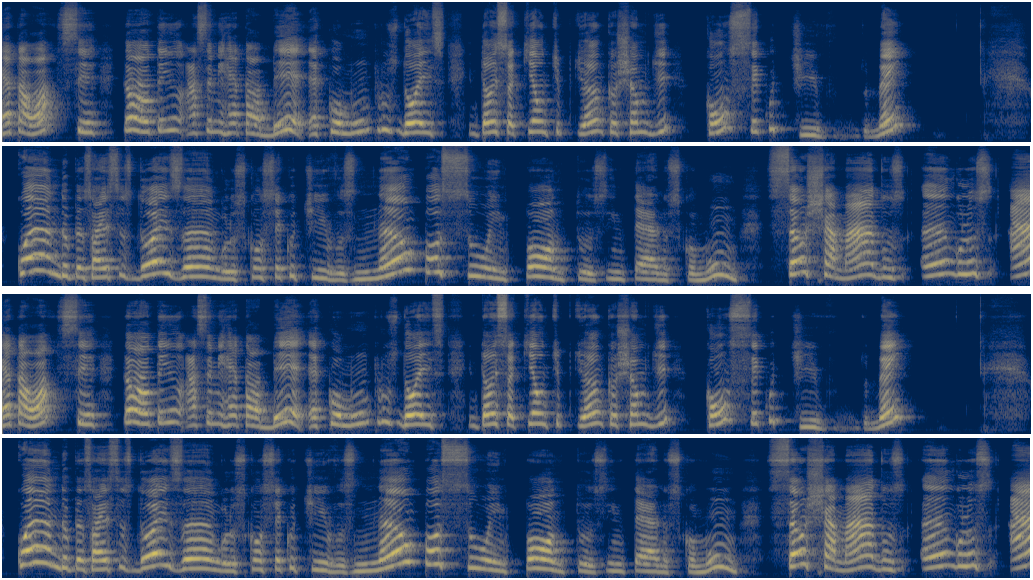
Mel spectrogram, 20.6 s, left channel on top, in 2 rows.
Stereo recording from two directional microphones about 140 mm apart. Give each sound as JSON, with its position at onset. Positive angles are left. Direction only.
{"t": 0.0, "sound": "a woman's voice", "side_deg": -30}
{"t": 10.0, "sound": "speech", "side_deg": -25}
